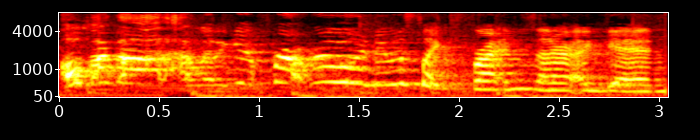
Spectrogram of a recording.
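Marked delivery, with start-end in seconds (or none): 0.1-1.5 high, fast and laughing; excited. Retold or imitated. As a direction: squeal it out fast with delight. Thrilled to get front row.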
